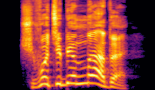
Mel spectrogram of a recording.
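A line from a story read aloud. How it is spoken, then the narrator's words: Shouting. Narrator (Russian): закричал я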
